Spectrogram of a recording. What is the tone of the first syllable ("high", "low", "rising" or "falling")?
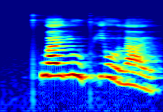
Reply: high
